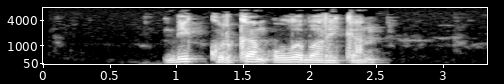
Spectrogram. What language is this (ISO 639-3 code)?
bak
